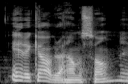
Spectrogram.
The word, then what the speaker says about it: Erik Abrahamsson: Erik Abrahamsson, if you're Swedish, and yes, I'm pronouncing it.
